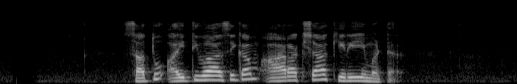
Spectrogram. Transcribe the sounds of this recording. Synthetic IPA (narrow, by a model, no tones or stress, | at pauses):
sat̪uʔɐjt̪iʋaːsikamaːɾakʂaːkiɾiːməʈə̰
